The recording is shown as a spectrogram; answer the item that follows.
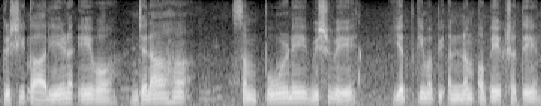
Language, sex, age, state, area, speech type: Sanskrit, male, 18-30, Uttarakhand, urban, spontaneous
